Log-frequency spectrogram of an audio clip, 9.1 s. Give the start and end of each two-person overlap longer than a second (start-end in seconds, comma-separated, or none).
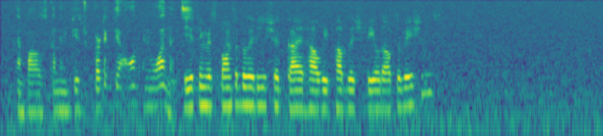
none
